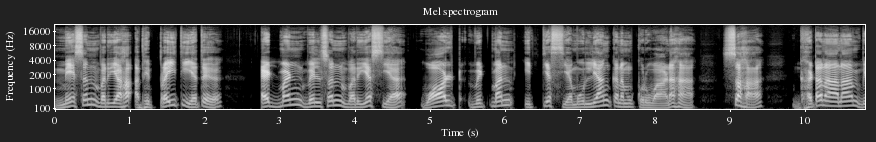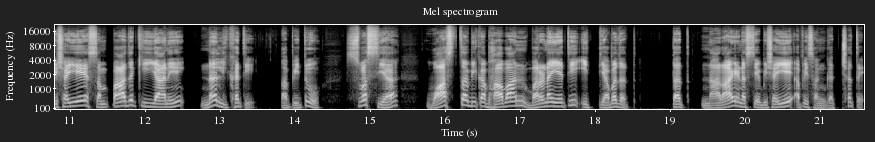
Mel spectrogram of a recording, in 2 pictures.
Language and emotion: Sanskrit, neutral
